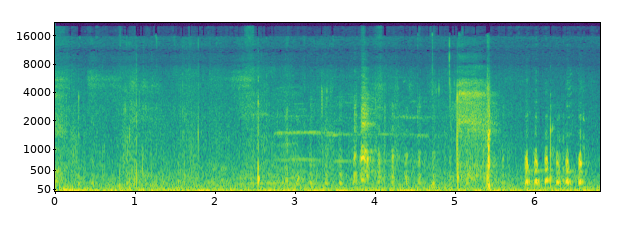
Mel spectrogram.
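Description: Chickens cluck and murmur intermittently in a quiet Ukrainian village yard, with a few sharper bird calls rising near the end.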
